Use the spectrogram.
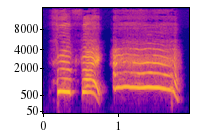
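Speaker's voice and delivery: put-on high shrieking kid yell; kid screaming. Entitled kid screams food fight at the table, high shriek. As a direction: shriek it like a wild toddler.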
